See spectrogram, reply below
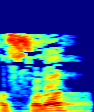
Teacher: الصلاة الألف ألف ال دي شمسية اللام شمسية. الصلاة ادغمت اللام في الصاد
